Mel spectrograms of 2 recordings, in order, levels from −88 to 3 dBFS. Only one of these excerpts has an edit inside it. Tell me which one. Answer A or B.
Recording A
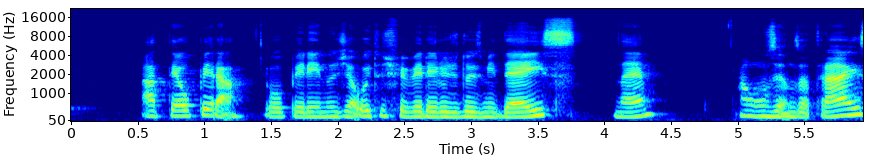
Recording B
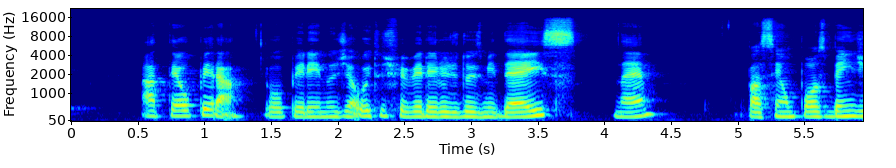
B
